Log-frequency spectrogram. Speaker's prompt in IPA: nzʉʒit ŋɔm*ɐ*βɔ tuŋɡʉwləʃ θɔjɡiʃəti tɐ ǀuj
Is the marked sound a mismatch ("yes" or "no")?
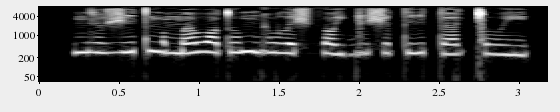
no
